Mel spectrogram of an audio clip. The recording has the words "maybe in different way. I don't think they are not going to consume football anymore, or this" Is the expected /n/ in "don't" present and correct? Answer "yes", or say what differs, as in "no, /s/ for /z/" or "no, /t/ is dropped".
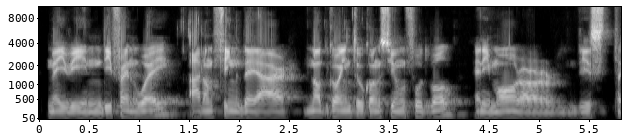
yes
